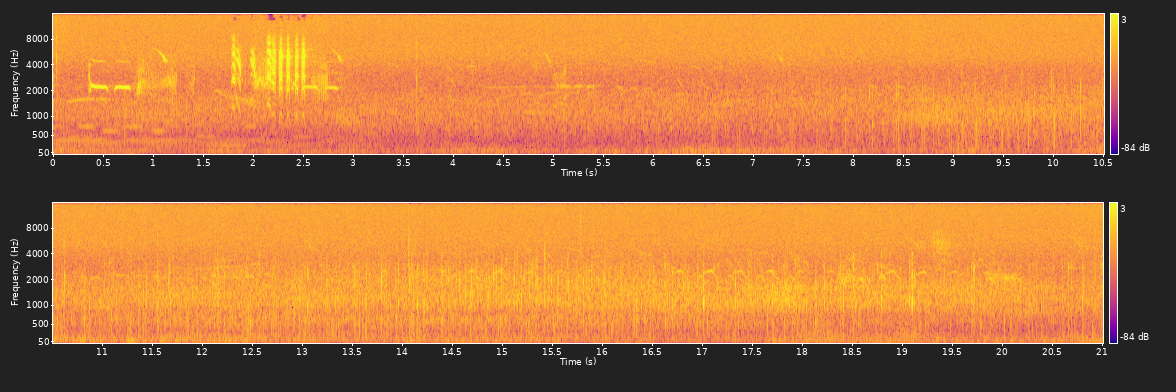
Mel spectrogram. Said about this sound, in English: That was the sound of a load of geese landing on the loch.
